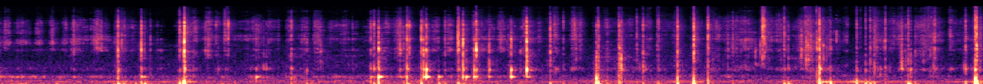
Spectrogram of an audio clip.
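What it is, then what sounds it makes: Empty plastic cup scratched by fingernails. Fingernails scratch the outer wall of an empty, hollow red plastic party cup, producing a quiet, dry run of rapid scraping and clicking ticks. The short, sharp strokes carry bright crackle over a steady low hum, with each tick dying away almost instantly.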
